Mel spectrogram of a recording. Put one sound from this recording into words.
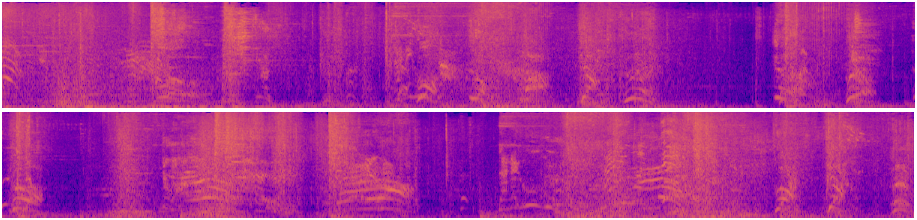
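Heavy blows thud and clang in a fight.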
